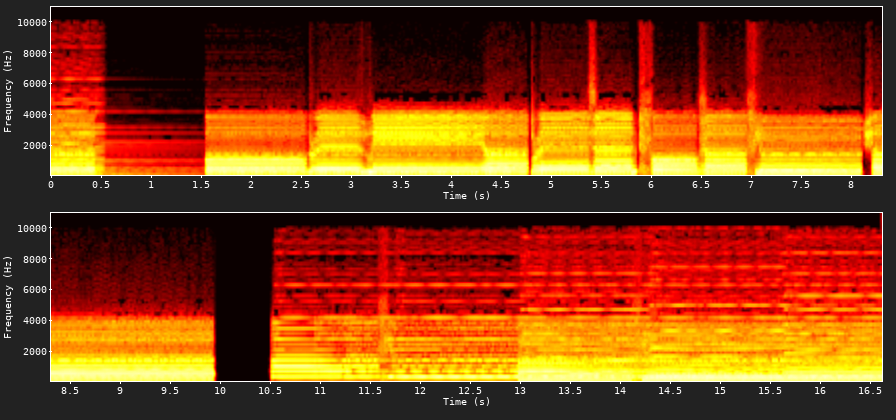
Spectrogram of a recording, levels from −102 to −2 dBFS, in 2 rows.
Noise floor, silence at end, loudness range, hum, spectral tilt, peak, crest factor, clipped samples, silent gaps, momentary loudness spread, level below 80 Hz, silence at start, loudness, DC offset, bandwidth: -50 dBFS; 0 s; 3 LU; none; -7.5 dB/octave; 0 dBFS; 12 dB; under 0.1%; 9.97-10.49 s; 6 LU; -40 dBFS; 0 s; -13 LUFS; under 0.1%; 7.4 kHz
